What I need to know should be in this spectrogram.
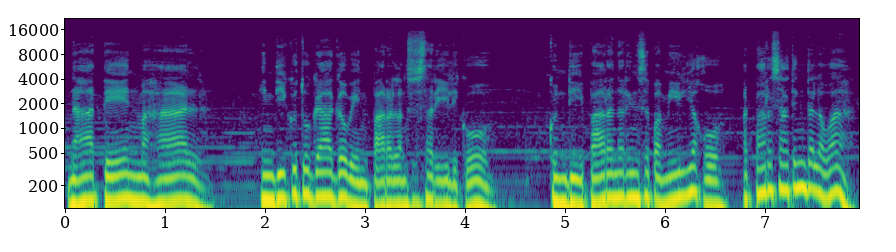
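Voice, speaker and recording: A man's voice: mid-range voice, moderate pace, warm tone, faint music behind, close to an everyday voice. A man playing a devoted young boyfriend in a Filipino radio romance, speaking earnestly and tenderly. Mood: earnest, loving. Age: young adult. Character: devoted young boyfriend leaving to study in the city. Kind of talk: Tagalog radio romance drama acting.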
